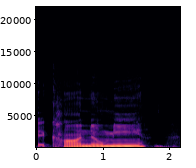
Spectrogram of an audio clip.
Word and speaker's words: economy: of describing it right we have economy economy economic and economical right so we have da and d da right we just get totally different stress patterns I like to think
